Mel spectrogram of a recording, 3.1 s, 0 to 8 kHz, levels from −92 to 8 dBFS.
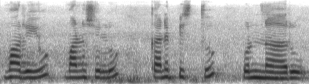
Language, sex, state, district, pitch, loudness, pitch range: Telugu, female, Andhra Pradesh, Sri Satya Sai, 235 Hz, -14 LUFS, 230-255 Hz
